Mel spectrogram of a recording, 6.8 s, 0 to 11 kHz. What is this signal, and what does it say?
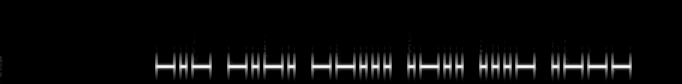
Morse code, heard as a keyed tone, about 20 wpm, 700 Hz. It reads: KC7LVJ
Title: Speed Racing - USA 2x3 Call Signs 20wpm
